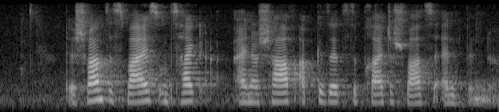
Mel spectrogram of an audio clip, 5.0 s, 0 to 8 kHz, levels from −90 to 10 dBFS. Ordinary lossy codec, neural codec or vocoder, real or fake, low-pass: none; vocoder, 22.05 kHz, 80 mel bands, Vocos; fake; 7.2 kHz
